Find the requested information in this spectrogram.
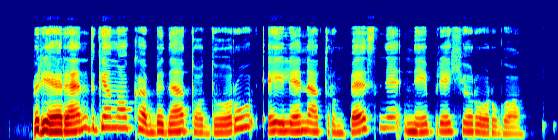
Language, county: Lithuanian, Alytus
